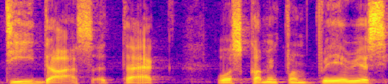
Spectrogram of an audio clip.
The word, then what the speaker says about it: DDoS: it was a distributed denial of service DDOS pronounced DDOS attack was coming from various International ISP internet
